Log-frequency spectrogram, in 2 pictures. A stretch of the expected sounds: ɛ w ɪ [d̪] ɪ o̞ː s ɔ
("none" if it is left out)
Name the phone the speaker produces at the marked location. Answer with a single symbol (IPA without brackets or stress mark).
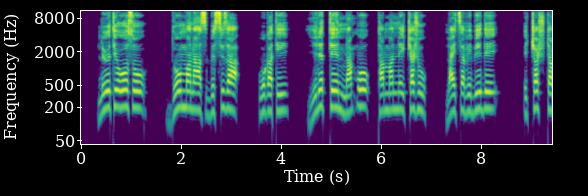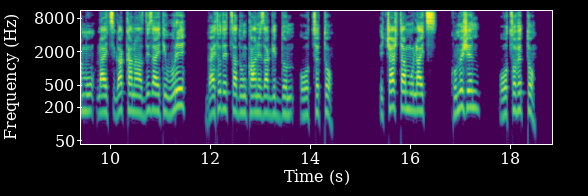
t̪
